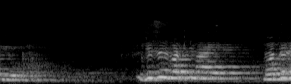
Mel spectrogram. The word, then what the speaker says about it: yoga: When your ma'am was speaking about your college, she pronounced it as yoga, not yoga.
